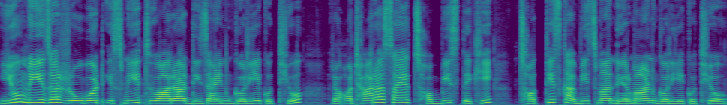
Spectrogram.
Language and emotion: Nepali, neutral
